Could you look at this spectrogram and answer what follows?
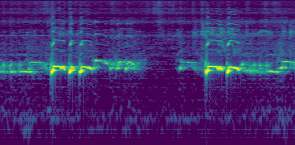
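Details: Zebra dove (perkutut), a vocal, loud-voiced bird kept for song, giving two cooing phrases: a sharp clipped triple note followed by a long rolling purr, separated by a brief pause.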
